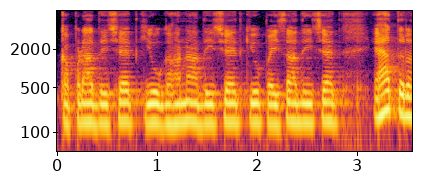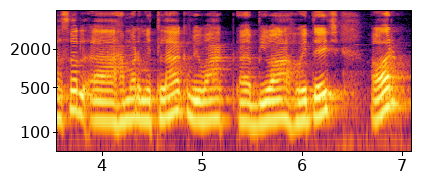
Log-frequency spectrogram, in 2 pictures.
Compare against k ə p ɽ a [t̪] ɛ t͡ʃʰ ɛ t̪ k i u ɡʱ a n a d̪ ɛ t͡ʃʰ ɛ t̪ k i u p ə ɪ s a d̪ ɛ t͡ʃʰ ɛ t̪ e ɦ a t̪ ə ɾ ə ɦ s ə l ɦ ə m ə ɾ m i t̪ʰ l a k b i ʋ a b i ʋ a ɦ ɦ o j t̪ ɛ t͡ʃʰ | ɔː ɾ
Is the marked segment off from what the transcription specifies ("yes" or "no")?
yes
